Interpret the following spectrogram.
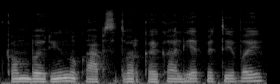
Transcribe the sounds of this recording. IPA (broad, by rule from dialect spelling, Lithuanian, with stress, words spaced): kɐmbɐˈrʲiː nʊ ˈkɑː ɐpʲsʲɪtʋɐrˈkɐɪ kɑː ˈlʲiɛpʲɛ tʲeːˈʋɐɪ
